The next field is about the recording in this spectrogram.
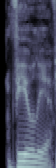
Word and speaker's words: Veolia: Veolia.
